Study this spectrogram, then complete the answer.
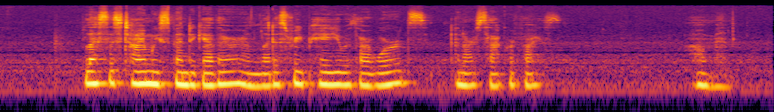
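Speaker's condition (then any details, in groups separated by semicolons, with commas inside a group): No condition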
